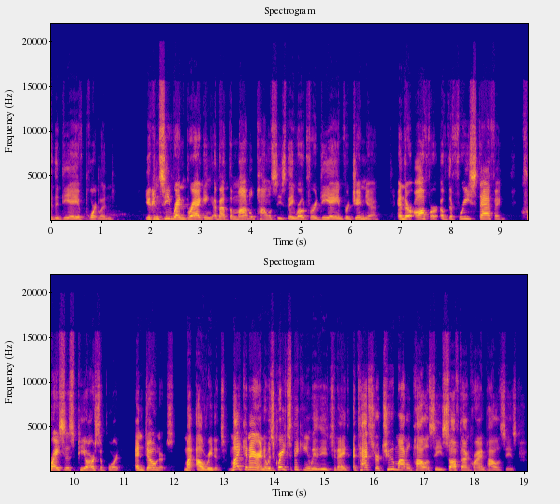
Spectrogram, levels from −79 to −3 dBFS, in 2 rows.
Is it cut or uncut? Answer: uncut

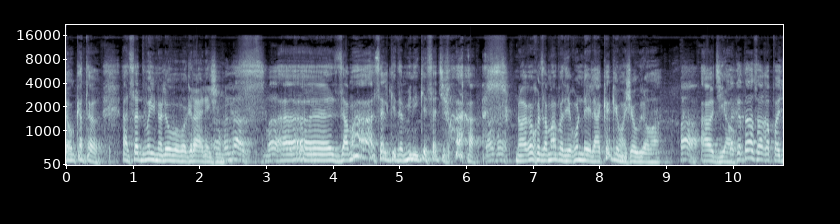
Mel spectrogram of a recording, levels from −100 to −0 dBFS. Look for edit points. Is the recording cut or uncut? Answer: uncut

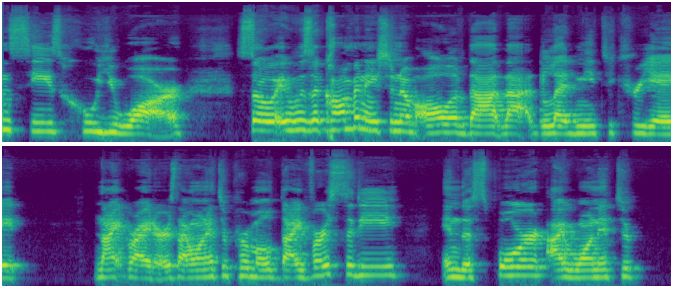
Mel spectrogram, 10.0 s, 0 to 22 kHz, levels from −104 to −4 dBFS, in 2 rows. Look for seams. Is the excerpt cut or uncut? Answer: uncut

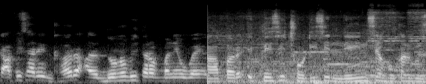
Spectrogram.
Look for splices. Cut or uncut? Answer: cut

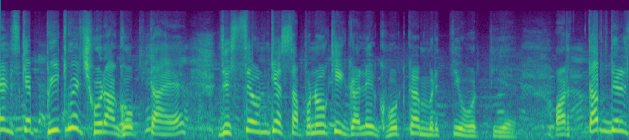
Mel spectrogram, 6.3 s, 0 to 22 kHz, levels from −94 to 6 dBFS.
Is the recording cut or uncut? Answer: uncut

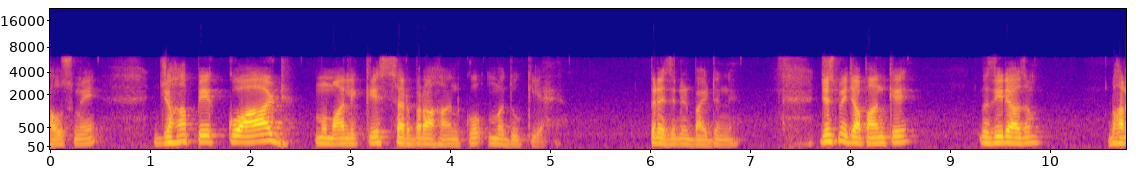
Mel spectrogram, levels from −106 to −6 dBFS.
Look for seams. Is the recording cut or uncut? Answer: uncut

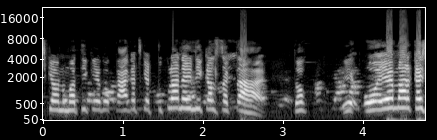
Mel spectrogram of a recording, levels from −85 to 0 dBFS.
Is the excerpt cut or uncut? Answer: uncut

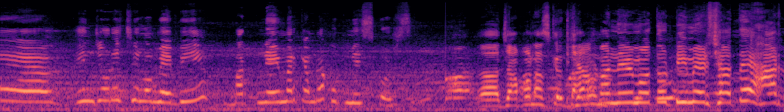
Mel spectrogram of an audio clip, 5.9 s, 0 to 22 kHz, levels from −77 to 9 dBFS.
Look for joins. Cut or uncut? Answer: cut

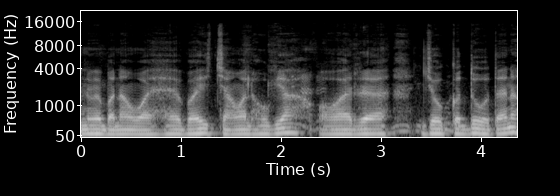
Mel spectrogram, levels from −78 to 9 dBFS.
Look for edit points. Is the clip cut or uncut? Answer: uncut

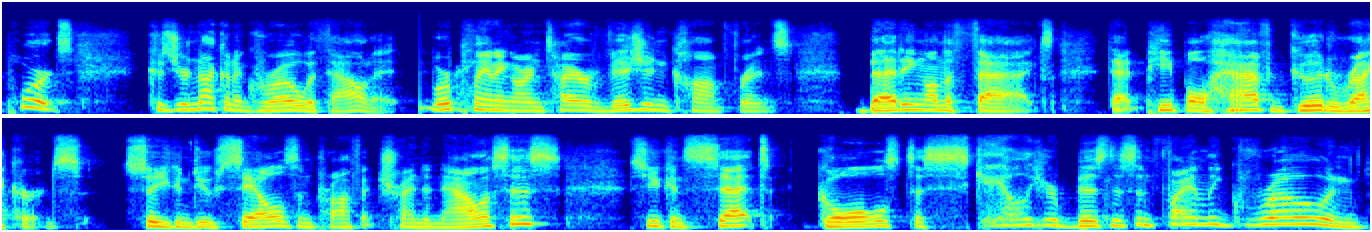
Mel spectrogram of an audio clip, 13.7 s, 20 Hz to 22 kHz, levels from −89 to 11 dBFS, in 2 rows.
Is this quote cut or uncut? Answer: cut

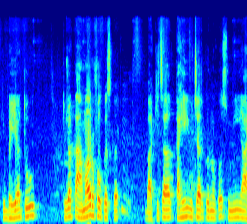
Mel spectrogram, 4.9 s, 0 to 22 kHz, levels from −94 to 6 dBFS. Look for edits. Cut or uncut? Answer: uncut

